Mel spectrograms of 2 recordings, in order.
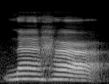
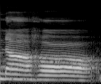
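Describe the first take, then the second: First: The ha sound is thin, lips spread. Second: The ha sound is thick, mouth opened upward. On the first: The speaker calls it right. "Jadi kita macam senyum tau" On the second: The speaker calls it wrong. "Jangan buka ke atas mulut tu"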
